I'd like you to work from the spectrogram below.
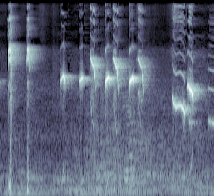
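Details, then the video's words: Orange-headed thrush training song: two sharp high notes, then a series of clear whistled notes repeated about every quarter second, ending in sweeping downward-slurred whistles. "MASTERAN SUARA BURUNG ANIS KEMBANG GACOR"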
